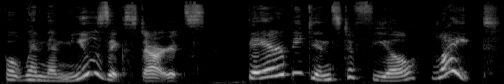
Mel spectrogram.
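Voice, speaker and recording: A woman reading picture books aloud to young children as a storytime host, with an expressive, deliberate delivery that leans on key words. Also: mid-range voice. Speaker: children's librarian hosting a storytime.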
